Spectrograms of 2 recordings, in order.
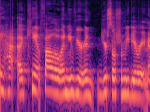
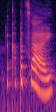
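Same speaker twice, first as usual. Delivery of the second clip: mock British accent; 5 semitones higher, 3 dB quieter than usual. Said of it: "in a British accent".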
